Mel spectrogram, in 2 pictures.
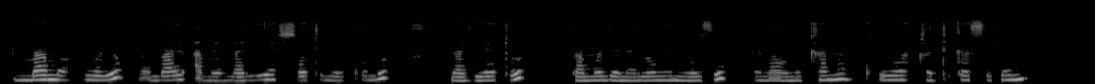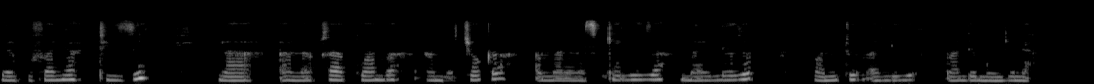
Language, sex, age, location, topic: Swahili, female, 36-49, Nakuru, education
